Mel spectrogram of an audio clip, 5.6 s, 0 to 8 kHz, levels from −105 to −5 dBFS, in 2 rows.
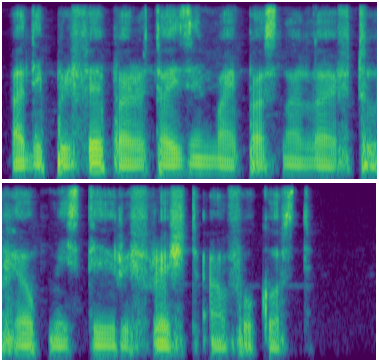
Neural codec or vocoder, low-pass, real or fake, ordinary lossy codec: vocoder, 44.1 kHz, 128 mel bands every 512 samples, BigVGAN v2; 7.2 kHz; fake; none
